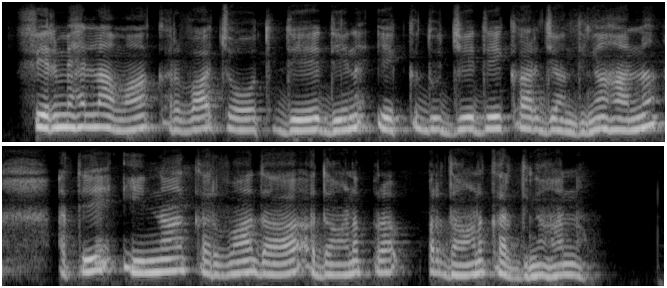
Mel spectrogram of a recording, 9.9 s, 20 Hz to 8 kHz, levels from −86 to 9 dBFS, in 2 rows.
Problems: background sounds at intervals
